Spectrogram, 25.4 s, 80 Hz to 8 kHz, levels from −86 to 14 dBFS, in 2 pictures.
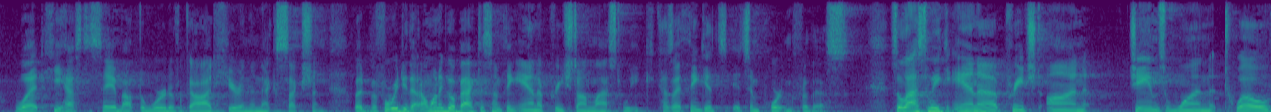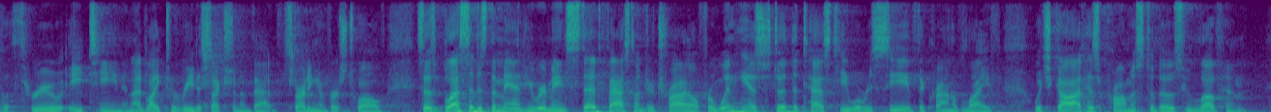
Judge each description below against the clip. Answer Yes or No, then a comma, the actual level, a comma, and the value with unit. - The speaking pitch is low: Yes, low, 130 Hz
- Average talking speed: No, fast, 230 wpm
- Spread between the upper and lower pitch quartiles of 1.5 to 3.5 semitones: No, wide, 5.4 semitones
